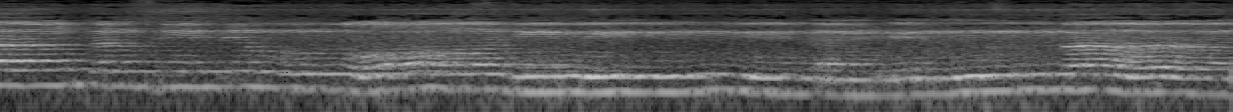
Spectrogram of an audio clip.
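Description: A man reciting the Quran in a slow melodic chant, holding long notes that waver and step between pitches.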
